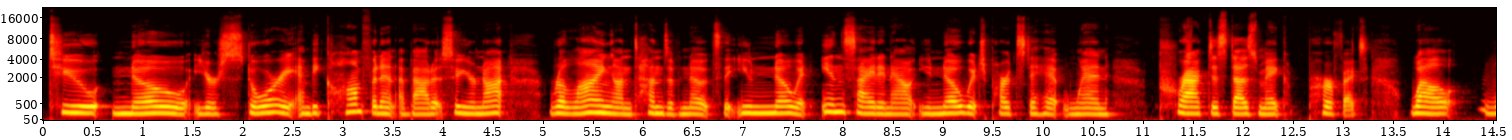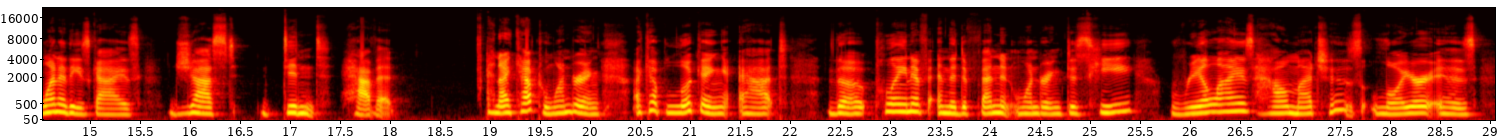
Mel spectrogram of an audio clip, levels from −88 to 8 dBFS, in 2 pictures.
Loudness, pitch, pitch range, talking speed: -22 LUFS, 195 Hz, 185-210 Hz, 135 wpm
